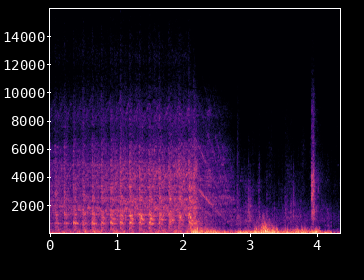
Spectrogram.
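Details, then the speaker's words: Lada VAZ 2103 cranks at a steady even beat for about two seconds but never fires: zero spark despite replaced ignition coil, distributor cap, condenser and ignition switch, after the chain tensioner broke at 120 km/h; battery getting flat. "nothing and the patter is getting empty as well so everything is just great absolutely zero spark awesome awesome the day just keeps getting better"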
